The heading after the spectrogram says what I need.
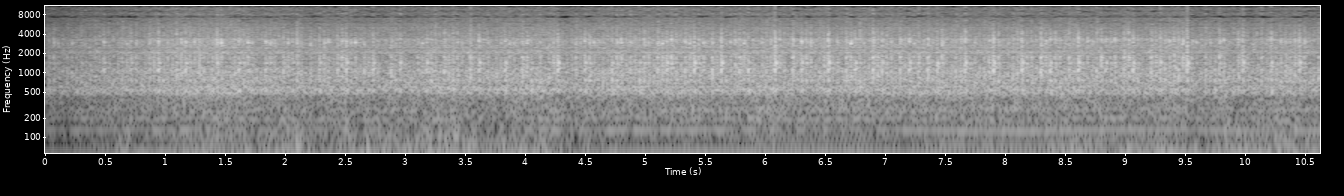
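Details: Caterpillar 1693 diesel in a 1977 Peterbilt 359 toterhome, fully warmed up and revved out: it pulls up and holds a strong, even roar at high revs with no knocks or misses. Normal running.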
